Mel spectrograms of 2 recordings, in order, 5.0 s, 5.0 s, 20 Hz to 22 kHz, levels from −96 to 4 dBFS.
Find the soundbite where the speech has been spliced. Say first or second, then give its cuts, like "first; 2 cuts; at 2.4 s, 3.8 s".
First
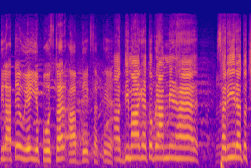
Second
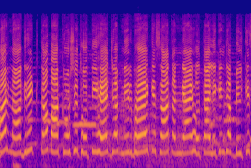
first; 1 cut; at 2.4 s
